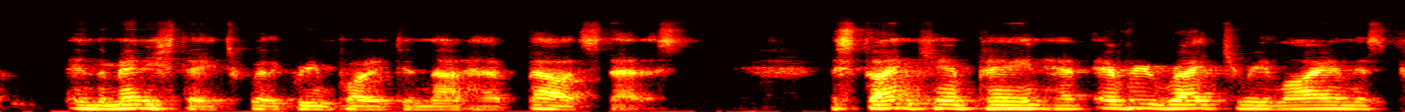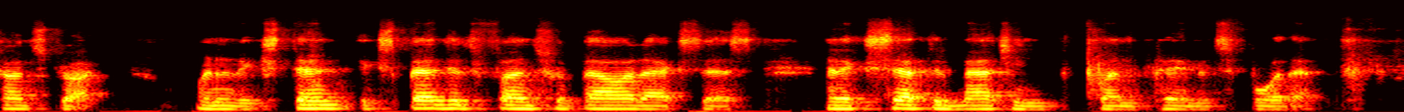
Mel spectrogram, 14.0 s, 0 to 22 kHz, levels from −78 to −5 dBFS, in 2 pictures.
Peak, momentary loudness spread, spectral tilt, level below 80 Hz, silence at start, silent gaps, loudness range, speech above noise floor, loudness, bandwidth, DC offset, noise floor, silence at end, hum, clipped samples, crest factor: 0 dBFS; 11 LU; -5 dB/octave; -62 dBFS; 0.35 s; none; 3 LU; 22 dB; -19 LUFS; 10.5 kHz; under 0.1%; -42 dBFS; 0.1 s; none; under 0.1%; 20 dB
